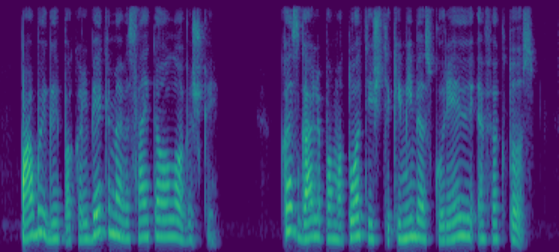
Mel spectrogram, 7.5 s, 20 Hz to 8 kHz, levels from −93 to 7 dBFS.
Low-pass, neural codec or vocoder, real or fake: 7.2 kHz; none; real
